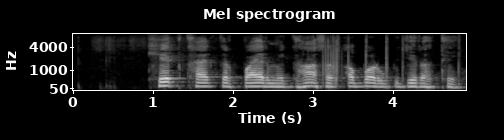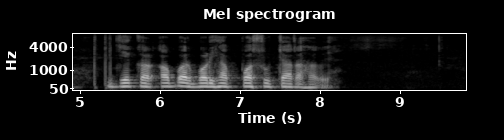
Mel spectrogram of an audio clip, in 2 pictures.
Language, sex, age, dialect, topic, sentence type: Chhattisgarhi, male, 46-50, Northern/Bhandar, agriculture, statement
